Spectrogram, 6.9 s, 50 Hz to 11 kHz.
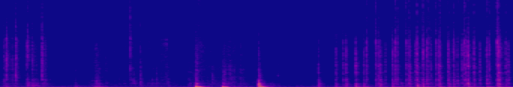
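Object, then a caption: Plastic game console casing. Long natural nails and fingertips tap and scratch the front of an Atari Flashback 2 console, a hollow black plastic casing with a woodgrain front panel, then move to its ridged top. Light, irregular clicking taps give way to a few sharper, louder knocks. Dense, bright, rasping scratches follow over a steady low hum.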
